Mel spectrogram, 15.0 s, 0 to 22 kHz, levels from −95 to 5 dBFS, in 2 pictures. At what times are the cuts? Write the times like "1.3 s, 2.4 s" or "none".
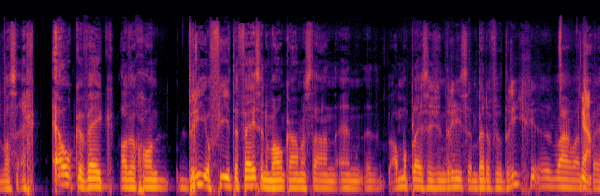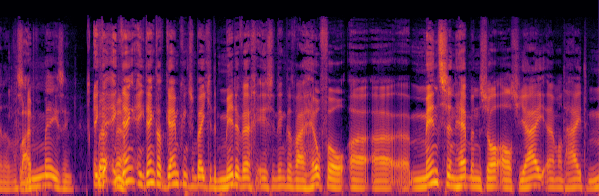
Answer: none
